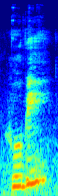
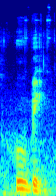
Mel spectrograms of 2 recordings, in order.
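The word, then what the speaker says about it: Hobii: The second place I ordered from was Hubie. H O B I I. It's pronounced Hubie because that's how they pronounce it over there.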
